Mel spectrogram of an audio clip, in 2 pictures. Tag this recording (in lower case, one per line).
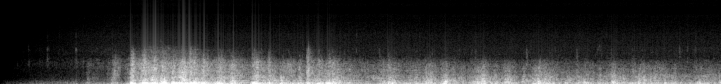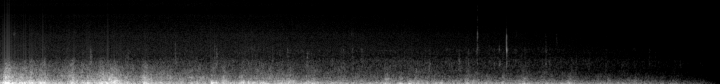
thunder
thunderstorm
